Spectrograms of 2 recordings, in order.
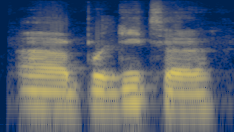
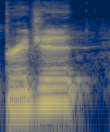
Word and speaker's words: Brigitte: A lot of people dropped off the game though when Brigitte came out because she's kind of like a beast. Oh, And it's not pronounced Bridget. it's not Bridget, it's Brigitte.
